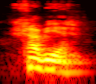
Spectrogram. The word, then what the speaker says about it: Xavier: I'm sitting here with Xavier. Is that the correct pronunciation? Javier.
